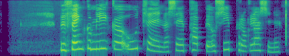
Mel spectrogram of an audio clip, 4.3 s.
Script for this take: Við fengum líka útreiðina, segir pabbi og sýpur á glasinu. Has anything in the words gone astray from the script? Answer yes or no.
no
